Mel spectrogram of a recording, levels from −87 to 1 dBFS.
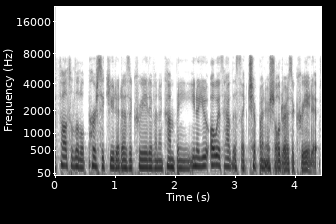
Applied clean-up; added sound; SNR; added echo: none; none; none; none.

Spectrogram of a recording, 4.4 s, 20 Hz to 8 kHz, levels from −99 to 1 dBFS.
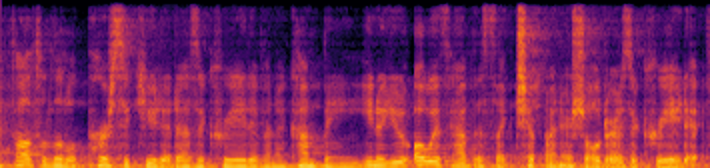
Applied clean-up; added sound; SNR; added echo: none; none; none; reverberation time 1.3 s.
